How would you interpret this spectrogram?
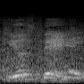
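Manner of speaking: slow "টিউজডে" with a pressed, aspirated T; teacher's slow model of "টিউজডে" with forceful T; hard aspirated T. Shown as a demonstration. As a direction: stretch out "টিউজডে", hitting the T like ঠ. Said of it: "টতে একদম ঠ দিয়ে pressure দিয়ে".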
